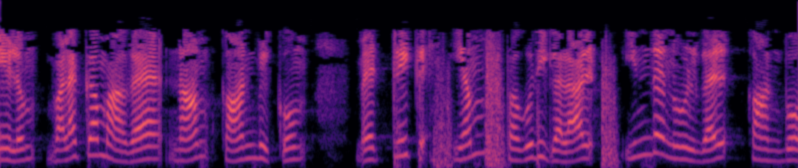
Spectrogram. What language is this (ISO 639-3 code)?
tam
